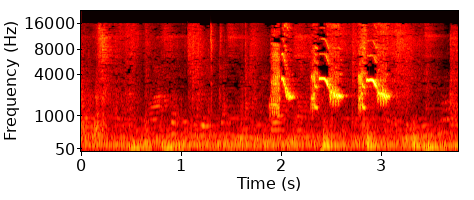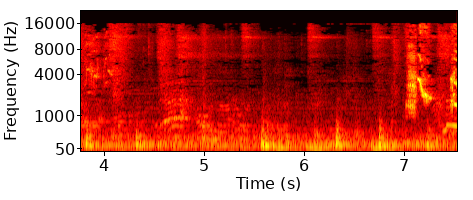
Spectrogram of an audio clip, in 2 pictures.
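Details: Nias hill myna in the afternoon, giving loud squawky notes and sharp descending whistles in bursts, with low background hum and other faint sounds.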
